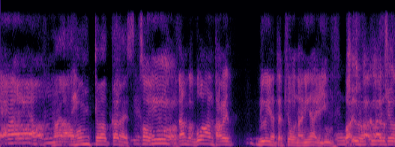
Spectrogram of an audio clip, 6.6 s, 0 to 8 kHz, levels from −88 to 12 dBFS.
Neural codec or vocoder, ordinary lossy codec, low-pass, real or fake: codec, 16 kHz, 2 kbps, FreqCodec, smaller model; none; 7.2 kHz; fake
